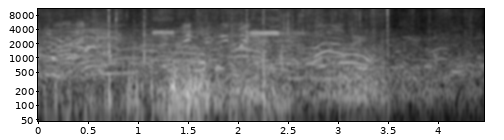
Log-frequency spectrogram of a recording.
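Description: Young players shout to each other outdoors on an open field.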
